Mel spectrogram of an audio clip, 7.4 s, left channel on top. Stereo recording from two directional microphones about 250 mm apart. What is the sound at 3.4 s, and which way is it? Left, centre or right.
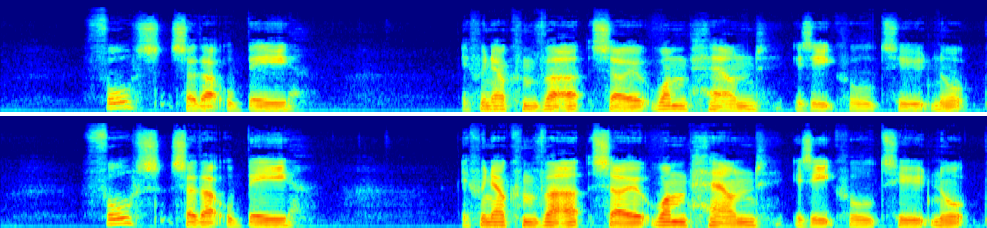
Speech, right.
